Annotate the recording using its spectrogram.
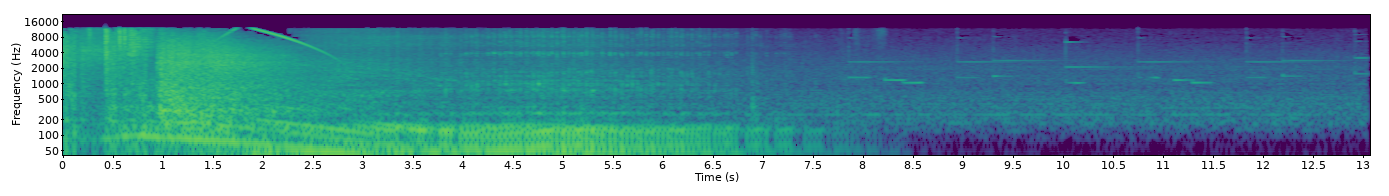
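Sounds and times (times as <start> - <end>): low rumble: 0.0 - 7.8
high whistle sliding down: 2.0 - 3.0.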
